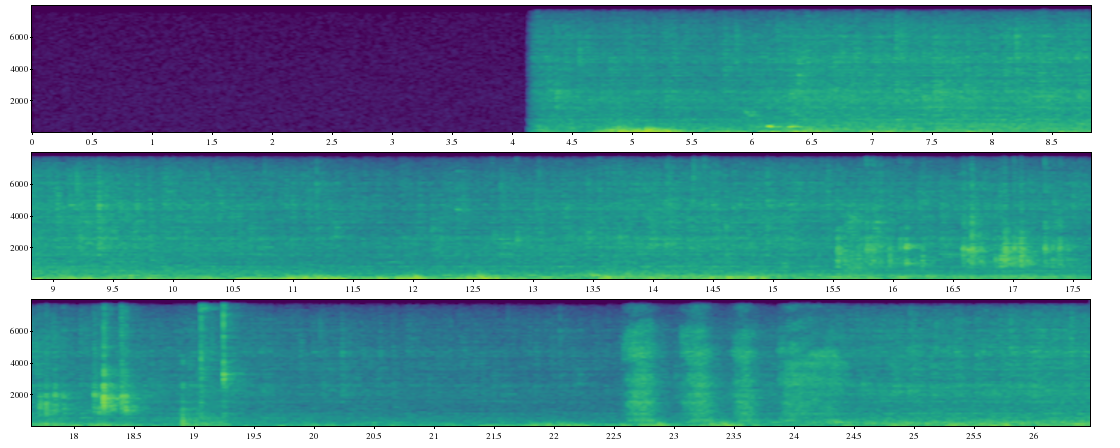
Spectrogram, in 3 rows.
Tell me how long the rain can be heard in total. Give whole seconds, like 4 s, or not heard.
22 s.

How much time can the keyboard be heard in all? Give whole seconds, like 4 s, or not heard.
7 s.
